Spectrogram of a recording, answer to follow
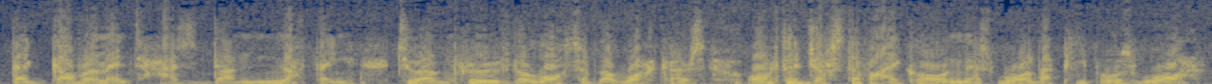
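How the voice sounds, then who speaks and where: A man's voice: mid-range voice, a little fast, a bit bright, natural voice, rough recording. An actor playing a defiant male propaganda broadcaster from 1940, reading an agitating anti-war radio script.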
